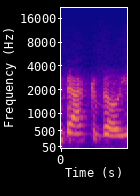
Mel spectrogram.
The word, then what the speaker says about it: Vacaville: In Vacaville, yes. – Vacaville, is that how you pronounce it? Okay.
